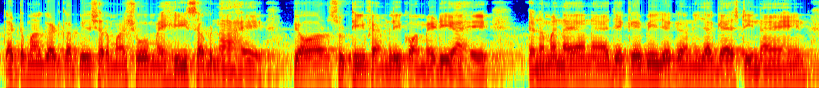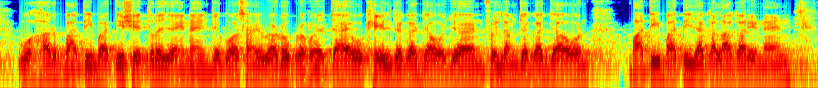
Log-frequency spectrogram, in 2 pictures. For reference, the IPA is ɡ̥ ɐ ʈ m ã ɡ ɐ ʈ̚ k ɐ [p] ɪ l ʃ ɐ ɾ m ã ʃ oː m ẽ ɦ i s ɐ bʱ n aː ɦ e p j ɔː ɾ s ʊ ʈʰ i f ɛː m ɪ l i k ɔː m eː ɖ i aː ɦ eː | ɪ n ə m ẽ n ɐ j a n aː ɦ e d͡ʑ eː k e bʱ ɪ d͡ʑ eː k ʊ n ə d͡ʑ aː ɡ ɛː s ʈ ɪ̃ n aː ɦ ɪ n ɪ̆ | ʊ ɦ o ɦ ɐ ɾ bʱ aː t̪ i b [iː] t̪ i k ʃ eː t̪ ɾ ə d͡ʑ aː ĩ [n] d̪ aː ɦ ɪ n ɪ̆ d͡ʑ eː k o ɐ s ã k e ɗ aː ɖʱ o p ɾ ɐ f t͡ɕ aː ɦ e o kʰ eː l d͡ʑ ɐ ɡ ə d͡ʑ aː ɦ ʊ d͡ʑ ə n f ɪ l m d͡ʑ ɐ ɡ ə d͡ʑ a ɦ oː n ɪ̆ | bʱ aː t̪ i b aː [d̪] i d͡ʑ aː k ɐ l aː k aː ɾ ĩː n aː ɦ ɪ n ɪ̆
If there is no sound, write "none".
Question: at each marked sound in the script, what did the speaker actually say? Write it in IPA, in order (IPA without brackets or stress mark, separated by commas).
p, aː, n, t̪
